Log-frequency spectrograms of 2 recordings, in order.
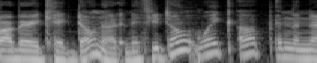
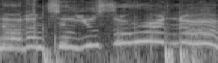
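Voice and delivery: playful shout. Acted. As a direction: yell it while winning the wrestle. Playful wrestling, pinning friend down.

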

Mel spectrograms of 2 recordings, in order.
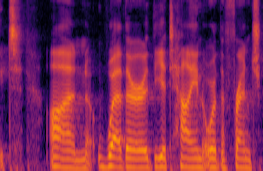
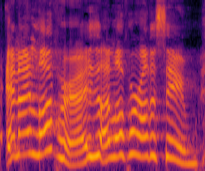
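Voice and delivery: laughing affection; 10 semitones higher, 3 dB louder, faster than usual. Real, not acted. Laughing about friend Jen.

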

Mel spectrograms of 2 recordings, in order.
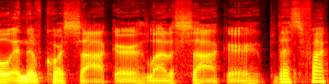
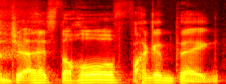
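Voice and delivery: normal talking voice

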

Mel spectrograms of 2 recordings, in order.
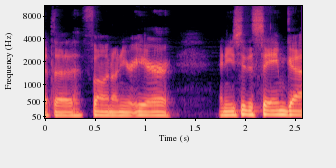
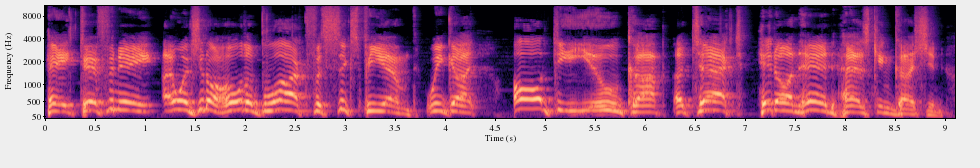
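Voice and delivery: calling across the office; 10 semitones higher than usual. Acted. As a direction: sing out the order to the assistant. Editor calls out to assistant.

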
